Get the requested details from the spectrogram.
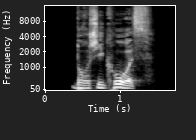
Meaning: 1. casual, informal 2. tomboyish
- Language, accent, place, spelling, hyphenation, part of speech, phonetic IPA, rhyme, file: German, Germany, Berlin, burschikos, bur‧schi‧kos, adjective, [ˌbʊʁʃiˈkoːs], -oːs, De-burschikos.ogg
